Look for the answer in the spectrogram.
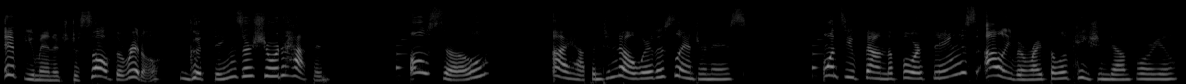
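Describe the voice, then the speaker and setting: A woman's voice: high-pitched, sing-song, moderate pace, fairly bright tone, no echo. A woman playing a carefree, teasing boyish bard in a video game, breezy and mock-dramatic. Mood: teasing, smug. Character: playful teasing carefree boyish male bard, fond of wine. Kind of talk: video game character acting.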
